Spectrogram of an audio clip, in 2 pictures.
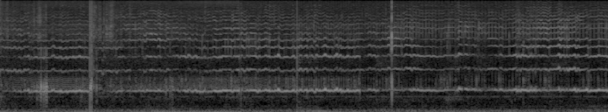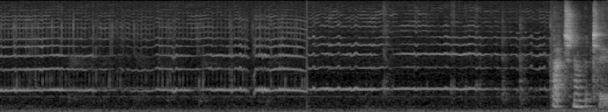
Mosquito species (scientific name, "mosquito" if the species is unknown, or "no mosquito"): Culex quinquefasciatus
